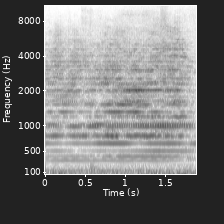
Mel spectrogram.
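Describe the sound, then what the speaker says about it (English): A train passes in Canada, a loud sustained rumble with a steady, droning horn-like tone held throughout, close and continuous with no voices over it. "There's a train."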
